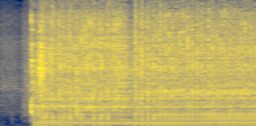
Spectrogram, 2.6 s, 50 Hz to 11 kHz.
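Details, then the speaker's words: 52cc chainsaw with old parts refitted, stripped bar studs replaced and recoil screw fixed. Started with switch on, choke out, throttle set and chain brake on; it catches and settles into a crisp, even buzz: normal running. "I'll start up the saw. Show you how to turn it on."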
